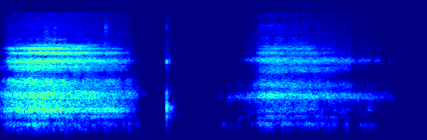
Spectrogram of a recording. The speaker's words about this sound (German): Und lass uns gemeinsam nochmal einatmen.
